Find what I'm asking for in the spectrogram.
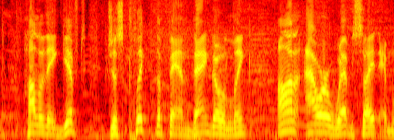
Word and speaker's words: Fandango: Fandango. – That's how you say it. – Fandango is your ultimate source for movie tickets and showtimes, theater listings, movie reviews, and coming attractions.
